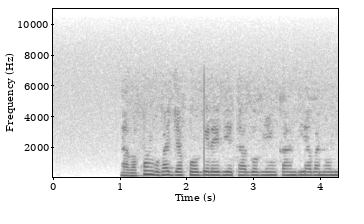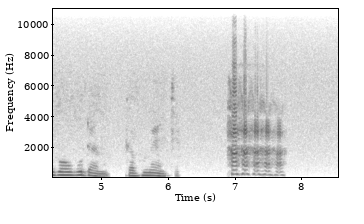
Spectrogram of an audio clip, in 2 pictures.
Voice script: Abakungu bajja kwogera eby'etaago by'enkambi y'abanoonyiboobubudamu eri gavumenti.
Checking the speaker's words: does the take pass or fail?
fail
